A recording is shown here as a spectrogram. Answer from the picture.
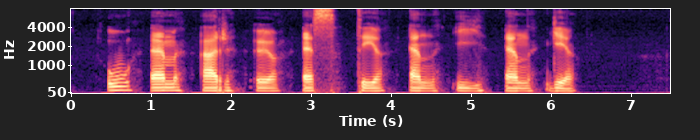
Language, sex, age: Swedish, male, 31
